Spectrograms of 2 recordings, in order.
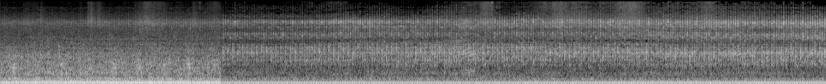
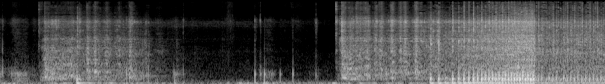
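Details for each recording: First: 1950s Caterpillar D4 dozer that sat at least 20 years, revived after pony motor starting; deep, even diesel rumble with a steady beat and no knocks or misses; runs smoothly. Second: So what's happening is the Bendix on that starter mechanism is kicking out too early. It's supposed to kick out when the diesel motor starts running.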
